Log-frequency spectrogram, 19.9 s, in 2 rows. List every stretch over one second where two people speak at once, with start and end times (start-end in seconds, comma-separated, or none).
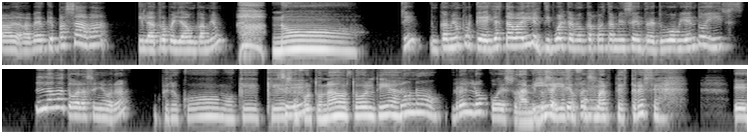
16.7-18.1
